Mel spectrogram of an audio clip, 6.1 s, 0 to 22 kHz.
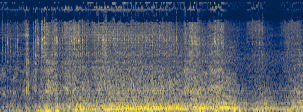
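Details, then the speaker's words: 1979 Jeep CJ5 sitting since 2019, after fuel filter change, fuel in tank possibly stale: loud uneven idle that wavers and stumbles, smells terrible; runs poorly, cause not confirmed; rough idle. "yeah it's running pretty crappy so go ahead and let us see if can Sho on this jeel for a little bit see what it does give it a idle"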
